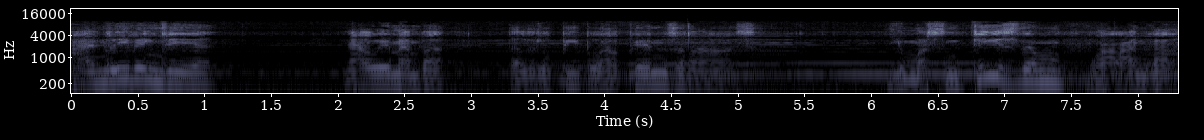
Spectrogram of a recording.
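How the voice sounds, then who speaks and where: Using a put-on character voice at a middle pitch, the speaker goes at a moderate pace against clear background noise. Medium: short film. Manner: earnest, slightly halting.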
